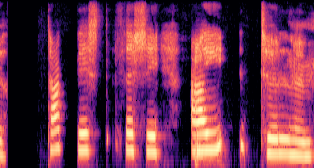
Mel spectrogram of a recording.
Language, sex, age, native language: Icelandic, male, 10, Icelandic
